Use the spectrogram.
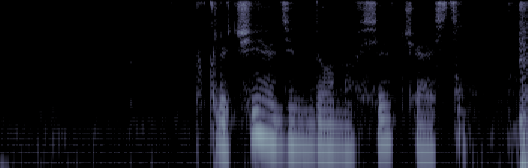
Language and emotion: Russian, sad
